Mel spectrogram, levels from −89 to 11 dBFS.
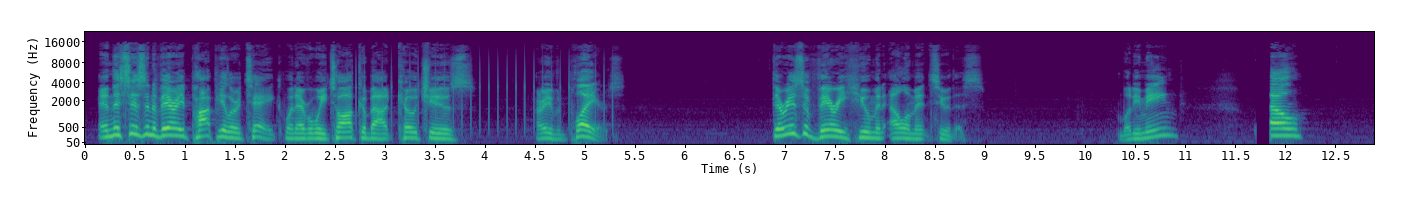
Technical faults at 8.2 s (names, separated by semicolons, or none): none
